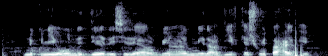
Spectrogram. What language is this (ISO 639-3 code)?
kab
